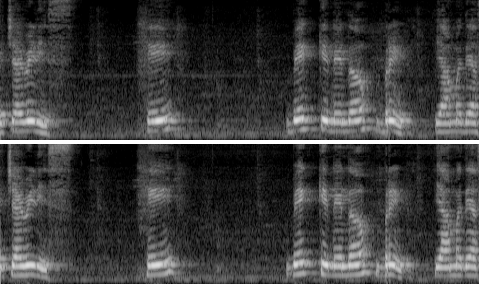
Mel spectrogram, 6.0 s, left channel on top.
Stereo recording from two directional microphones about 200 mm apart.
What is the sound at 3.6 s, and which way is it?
A woman's voice, 35° right (ahead or behind).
